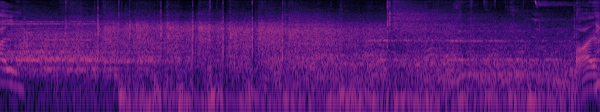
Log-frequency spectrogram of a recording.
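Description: Indistinct voices and chatter of players in a large sports hall during a stoppage in a basketball game, over a steady low rumble, with a few sharp knocks of a basketball bouncing on the wooden court.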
